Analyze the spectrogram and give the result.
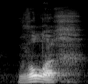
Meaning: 1. vague, evasive 2. woolly, covered with wool
- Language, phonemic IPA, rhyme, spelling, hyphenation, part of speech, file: Dutch, /ˈʋɔ.ləx/, -ɔləx, wollig, wol‧lig, adjective, Nl-wollig.ogg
